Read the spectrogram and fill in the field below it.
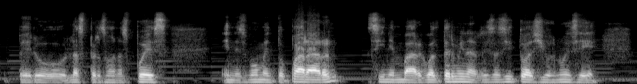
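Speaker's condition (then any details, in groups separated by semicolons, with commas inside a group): No condition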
